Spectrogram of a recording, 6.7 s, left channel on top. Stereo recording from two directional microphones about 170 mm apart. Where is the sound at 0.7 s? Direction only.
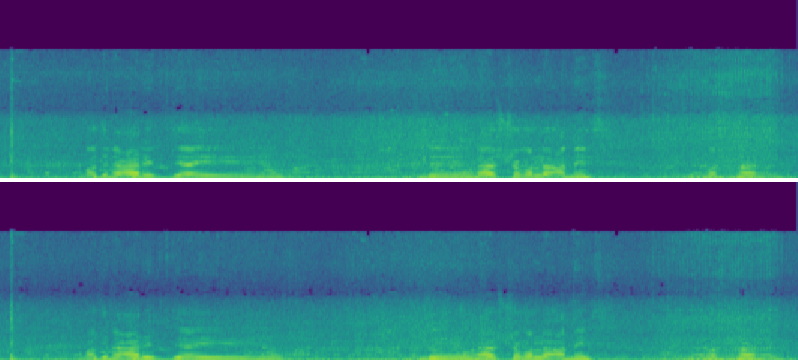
5° left (ahead or behind).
